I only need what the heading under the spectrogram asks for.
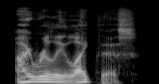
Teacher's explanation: If you say, I really like this, with stress on like, it sounds more sincere.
